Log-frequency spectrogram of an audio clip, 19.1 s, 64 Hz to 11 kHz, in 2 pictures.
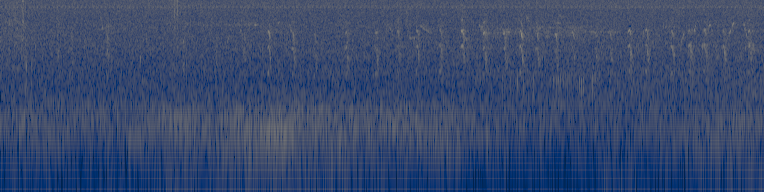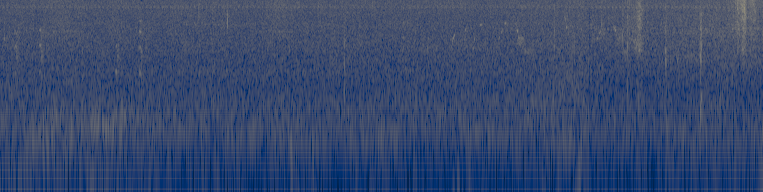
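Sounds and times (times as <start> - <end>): faint background hiss: 0.0 - 19.0
small birds chirping: 2.2 - 11.5, 15.1 - 18.3.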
